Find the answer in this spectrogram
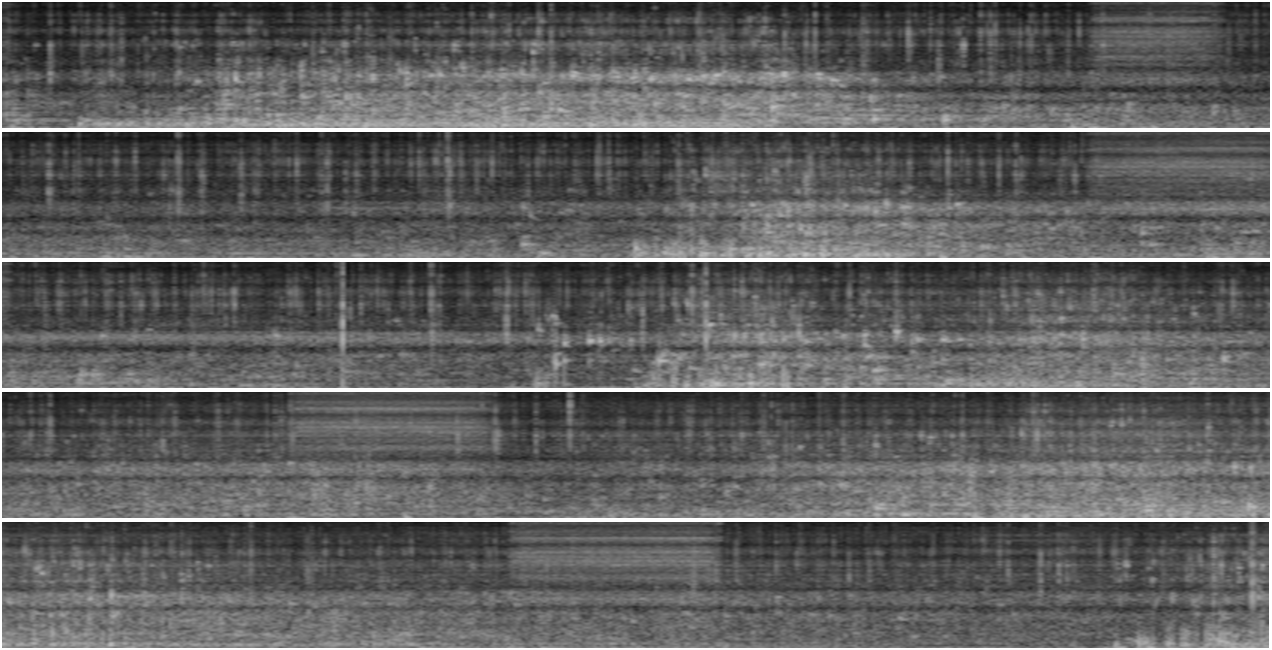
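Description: Scuba regulator breathing heard underwater: a short hiss of inhalation every six to nine seconds, each followed by a long, rumbling burble of exhaled bubbles.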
